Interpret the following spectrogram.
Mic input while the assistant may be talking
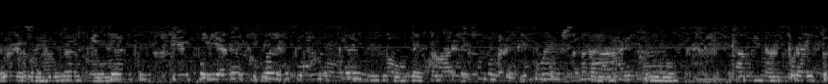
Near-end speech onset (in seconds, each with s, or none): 5.3 s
